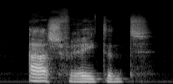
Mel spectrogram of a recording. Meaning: scavenging (eating carrion)
- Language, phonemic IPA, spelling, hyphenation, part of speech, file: Dutch, /ˈaːsˌfreː.tənt/, aasvretend, aas‧vretend, adjective, Nl-aasvretend.ogg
